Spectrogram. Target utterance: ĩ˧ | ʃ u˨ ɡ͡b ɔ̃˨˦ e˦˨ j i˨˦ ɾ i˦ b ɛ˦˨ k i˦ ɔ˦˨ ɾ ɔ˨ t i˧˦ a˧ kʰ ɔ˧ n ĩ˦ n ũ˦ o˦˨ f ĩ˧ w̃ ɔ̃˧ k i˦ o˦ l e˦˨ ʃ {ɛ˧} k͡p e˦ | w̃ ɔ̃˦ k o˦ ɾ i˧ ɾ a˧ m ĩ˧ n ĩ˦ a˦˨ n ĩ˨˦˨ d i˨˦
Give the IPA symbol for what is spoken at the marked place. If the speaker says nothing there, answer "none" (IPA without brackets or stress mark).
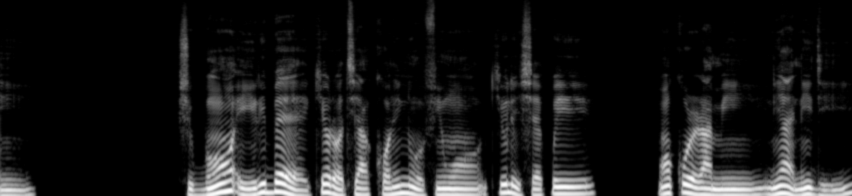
ɛ˧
